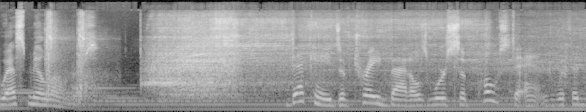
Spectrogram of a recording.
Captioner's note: buzzing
